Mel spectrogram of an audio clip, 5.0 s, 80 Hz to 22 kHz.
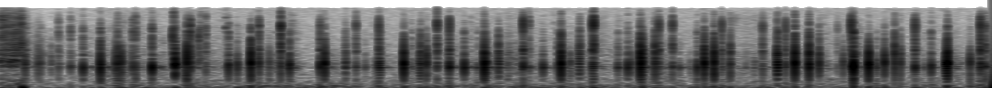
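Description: A small closed pink cardboard jewellery gift box is held in both hands while long pink nails tap and scratch its surface. The result is a rapid run of dry, crackly clicks with a scratchy rustle and a faint ringing tone around 1.2 kHz.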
